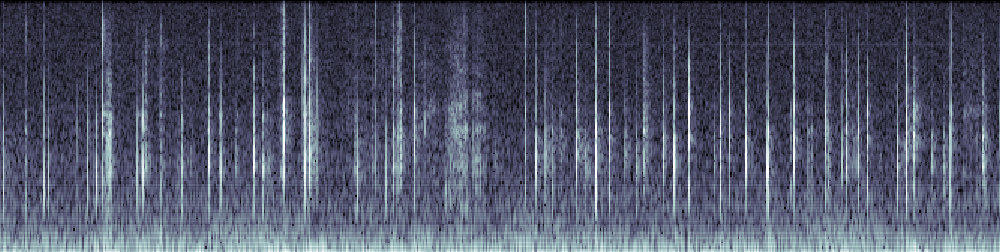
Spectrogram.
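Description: Long nails tap and scratch a small hollow plastic LED remote control with colored buttons, held close to the mic. A quick, uneven stream of sharp, bright clicks sounds with soft scratchy rustles between them. Each click stops dead over a faint low hum.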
